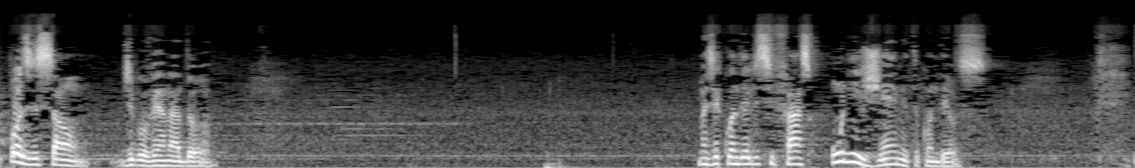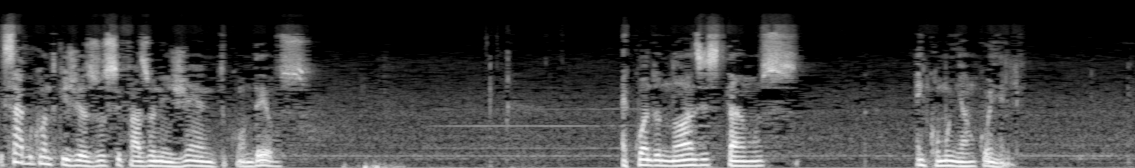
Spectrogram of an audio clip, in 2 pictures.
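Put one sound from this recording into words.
A middle-aged man talks animatedly and close into a microphone, with pauses.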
